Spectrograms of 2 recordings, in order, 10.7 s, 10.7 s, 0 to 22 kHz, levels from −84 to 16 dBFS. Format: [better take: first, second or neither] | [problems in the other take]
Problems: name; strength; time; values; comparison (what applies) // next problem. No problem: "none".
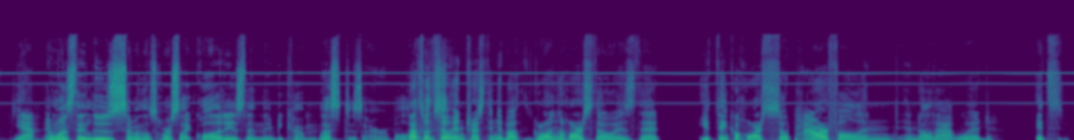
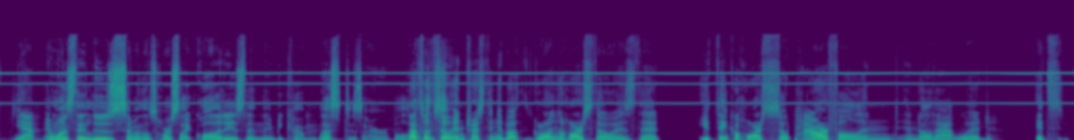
first | high-pitched whine; loud; throughout; 10.5 kHz, 10 dB below the speech; faint in the first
